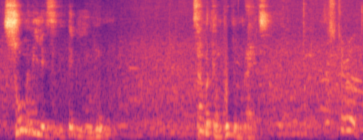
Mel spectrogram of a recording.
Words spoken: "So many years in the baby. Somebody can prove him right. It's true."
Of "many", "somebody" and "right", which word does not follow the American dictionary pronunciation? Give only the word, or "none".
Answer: right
